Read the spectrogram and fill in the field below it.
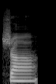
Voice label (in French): "sha1", chinois; Cours-de-Chinois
